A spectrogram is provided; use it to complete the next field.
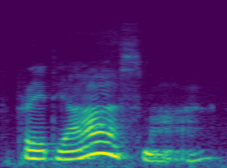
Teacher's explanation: Pretya, asmat. 2 A's meeting, becoming a long A.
